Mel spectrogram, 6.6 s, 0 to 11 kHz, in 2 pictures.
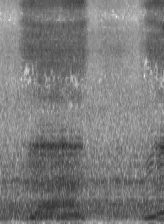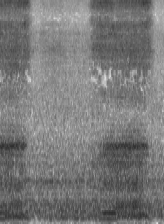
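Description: Loud, rough snores repeating about every two and a half seconds, roughly 26 a minute, with quieter breathing between them.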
